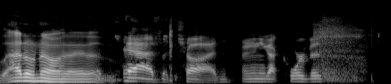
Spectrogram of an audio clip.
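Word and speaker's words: Ch'od: With Cyclops Dad and Chode or Cyclops whatever his name is.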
